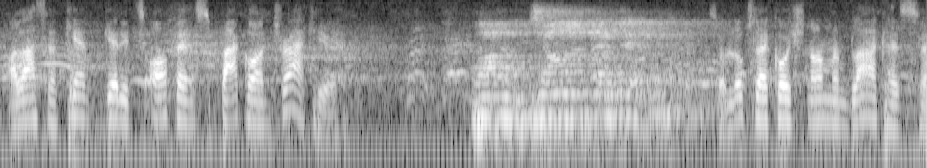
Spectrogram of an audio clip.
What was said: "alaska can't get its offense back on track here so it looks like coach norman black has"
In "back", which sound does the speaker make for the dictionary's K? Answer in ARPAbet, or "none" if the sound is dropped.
K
